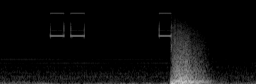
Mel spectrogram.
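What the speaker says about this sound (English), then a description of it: "My alarm blares in my ears," An alarm clock in the visual novel game Katawa Shoujo gives two quick electronic beeps, then a third starts and is cut short by a soft, muffled thump that fades away.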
